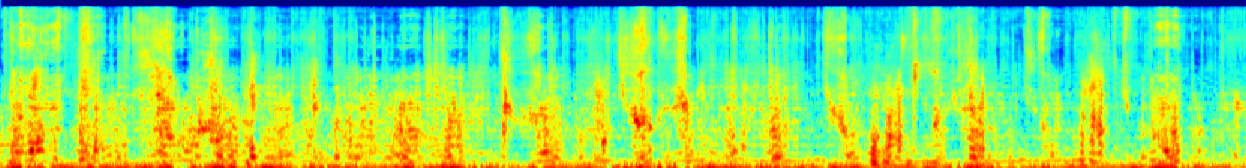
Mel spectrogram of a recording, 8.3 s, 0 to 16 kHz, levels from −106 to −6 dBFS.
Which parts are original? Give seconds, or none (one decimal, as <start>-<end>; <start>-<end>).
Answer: none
